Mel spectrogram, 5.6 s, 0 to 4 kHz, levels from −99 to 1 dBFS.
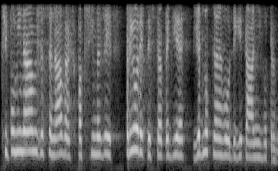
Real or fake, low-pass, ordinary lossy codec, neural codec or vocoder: fake; 3.6 kHz; AAC, 32 kbps; codec, 32 kHz, 1.9 kbps, SNAC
